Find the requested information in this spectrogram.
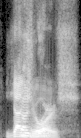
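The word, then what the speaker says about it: Jean-Georges: blocks from my house, and the S is silent. Okay, sorry. Jean Georges.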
